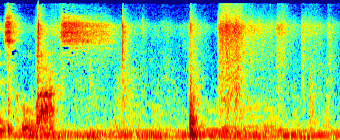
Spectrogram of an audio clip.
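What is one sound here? A plastic bag crinkles and rustles.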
